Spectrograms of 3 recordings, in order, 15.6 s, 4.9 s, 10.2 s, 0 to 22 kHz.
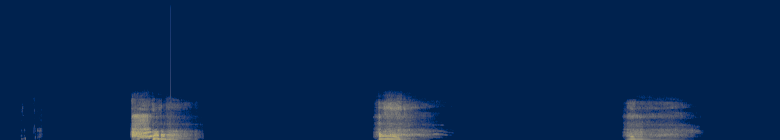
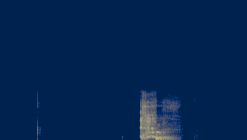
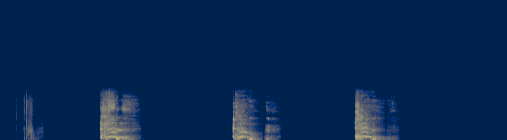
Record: {"exhalation_length": "15.6 s", "exhalation_amplitude": 27620, "exhalation_signal_mean_std_ratio": 0.3, "cough_length": "4.9 s", "cough_amplitude": 29821, "cough_signal_mean_std_ratio": 0.26, "three_cough_length": "10.2 s", "three_cough_amplitude": 30323, "three_cough_signal_mean_std_ratio": 0.32, "survey_phase": "beta (2021-08-13 to 2022-03-07)", "age": "45-64", "gender": "Male", "wearing_mask": "No", "symptom_cough_any": true, "symptom_runny_or_blocked_nose": true, "symptom_onset": "6 days", "smoker_status": "Never smoked", "respiratory_condition_asthma": true, "respiratory_condition_other": false, "recruitment_source": "REACT", "submission_delay": "2 days", "covid_test_result": "Negative", "covid_test_method": "RT-qPCR", "influenza_a_test_result": "Negative", "influenza_b_test_result": "Negative"}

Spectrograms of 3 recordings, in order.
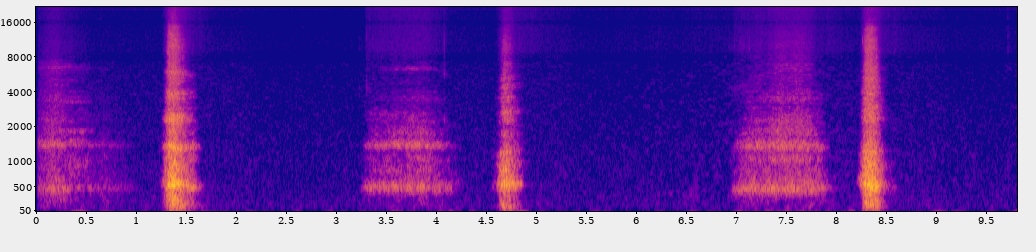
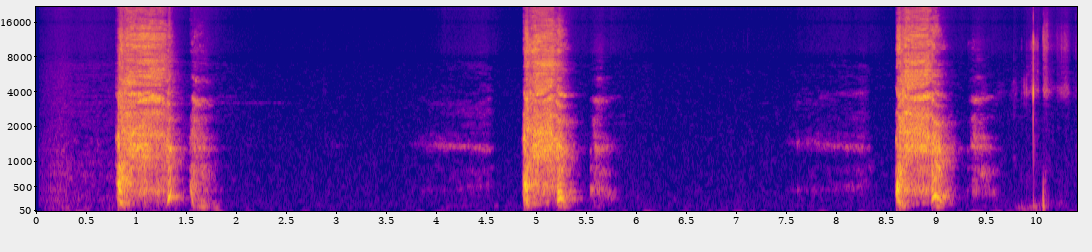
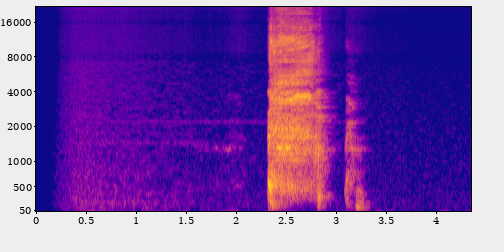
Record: {"exhalation_length": "9.8 s", "exhalation_amplitude": 22464, "exhalation_signal_mean_std_ratio": 0.28, "three_cough_length": "10.4 s", "three_cough_amplitude": 32768, "three_cough_signal_mean_std_ratio": 0.33, "cough_length": "4.4 s", "cough_amplitude": 32768, "cough_signal_mean_std_ratio": 0.3, "survey_phase": "beta (2021-08-13 to 2022-03-07)", "age": "45-64", "gender": "Male", "wearing_mask": "No", "symptom_cough_any": true, "symptom_runny_or_blocked_nose": true, "symptom_shortness_of_breath": true, "symptom_fatigue": true, "symptom_fever_high_temperature": true, "symptom_headache": true, "symptom_onset": "4 days", "smoker_status": "Ex-smoker", "respiratory_condition_asthma": false, "respiratory_condition_other": false, "recruitment_source": "Test and Trace", "submission_delay": "2 days", "covid_test_result": "Positive", "covid_test_method": "RT-qPCR", "covid_ct_value": 16.4, "covid_ct_gene": "ORF1ab gene", "covid_ct_mean": 17.0, "covid_viral_load": "2600000 copies/ml", "covid_viral_load_category": "High viral load (>1M copies/ml)"}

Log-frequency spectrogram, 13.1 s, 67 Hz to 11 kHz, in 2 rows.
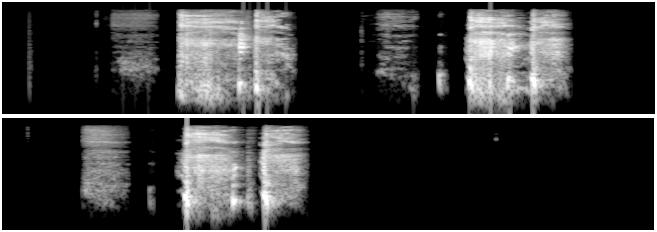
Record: {"three_cough_length": "13.1 s", "three_cough_amplitude": 29046, "three_cough_signal_mean_std_ratio": 0.32, "survey_phase": "beta (2021-08-13 to 2022-03-07)", "age": "65+", "gender": "Male", "wearing_mask": "No", "symptom_cough_any": true, "symptom_runny_or_blocked_nose": true, "symptom_onset": "11 days", "smoker_status": "Ex-smoker", "respiratory_condition_asthma": true, "respiratory_condition_other": false, "recruitment_source": "REACT", "submission_delay": "2 days", "covid_test_result": "Positive", "covid_test_method": "RT-qPCR", "covid_ct_value": 26.6, "covid_ct_gene": "E gene", "influenza_a_test_result": "Negative", "influenza_b_test_result": "Negative"}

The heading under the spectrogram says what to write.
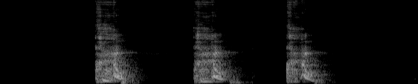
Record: {"three_cough_length": "4.2 s", "three_cough_amplitude": 5948, "three_cough_signal_mean_std_ratio": 0.39, "survey_phase": "beta (2021-08-13 to 2022-03-07)", "age": "18-44", "gender": "Female", "wearing_mask": "No", "symptom_none": true, "smoker_status": "Never smoked", "respiratory_condition_asthma": false, "respiratory_condition_other": false, "recruitment_source": "REACT", "submission_delay": "1 day", "covid_test_result": "Negative", "covid_test_method": "RT-qPCR"}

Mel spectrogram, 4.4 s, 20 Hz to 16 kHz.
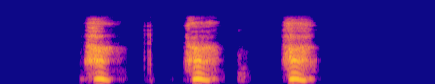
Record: {"exhalation_length": "4.4 s", "exhalation_amplitude": 28611, "exhalation_signal_mean_std_ratio": 0.31, "survey_phase": "alpha (2021-03-01 to 2021-08-12)", "age": "18-44", "gender": "Female", "wearing_mask": "No", "symptom_fatigue": true, "smoker_status": "Never smoked", "respiratory_condition_asthma": true, "respiratory_condition_other": false, "recruitment_source": "Test and Trace", "submission_delay": "2 days", "covid_test_result": "Positive", "covid_test_method": "RT-qPCR", "covid_ct_value": 23.5, "covid_ct_gene": "ORF1ab gene", "covid_ct_mean": 23.8, "covid_viral_load": "16000 copies/ml", "covid_viral_load_category": "Low viral load (10K-1M copies/ml)"}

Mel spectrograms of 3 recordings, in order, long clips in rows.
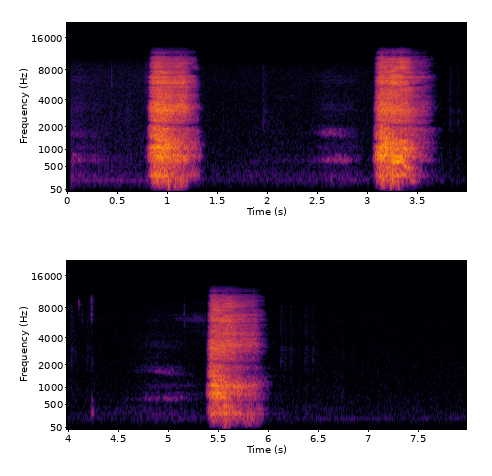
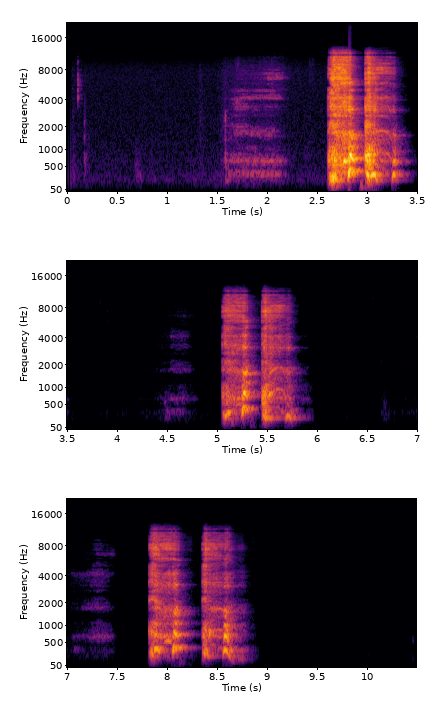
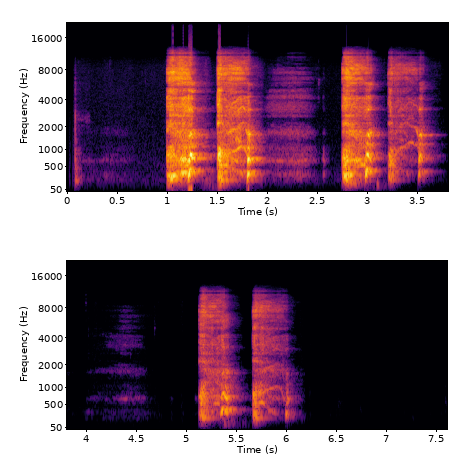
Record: {"exhalation_length": "8.0 s", "exhalation_amplitude": 8683, "exhalation_signal_mean_std_ratio": 0.31, "three_cough_length": "10.5 s", "three_cough_amplitude": 29982, "three_cough_signal_mean_std_ratio": 0.24, "cough_length": "7.6 s", "cough_amplitude": 32768, "cough_signal_mean_std_ratio": 0.31, "survey_phase": "beta (2021-08-13 to 2022-03-07)", "age": "65+", "gender": "Female", "wearing_mask": "No", "symptom_none": true, "smoker_status": "Never smoked", "respiratory_condition_asthma": false, "respiratory_condition_other": false, "recruitment_source": "REACT", "submission_delay": "2 days", "covid_test_result": "Negative", "covid_test_method": "RT-qPCR"}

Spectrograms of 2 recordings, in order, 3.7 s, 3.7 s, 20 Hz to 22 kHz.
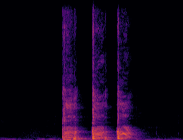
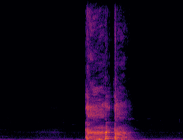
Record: {"three_cough_length": "3.7 s", "three_cough_amplitude": 17859, "three_cough_signal_mean_std_ratio": 0.42, "cough_length": "3.7 s", "cough_amplitude": 21317, "cough_signal_mean_std_ratio": 0.38, "survey_phase": "alpha (2021-03-01 to 2021-08-12)", "age": "18-44", "gender": "Male", "wearing_mask": "No", "symptom_none": true, "smoker_status": "Current smoker (e-cigarettes or vapes only)", "respiratory_condition_asthma": false, "respiratory_condition_other": false, "recruitment_source": "REACT", "submission_delay": "1 day", "covid_test_result": "Negative", "covid_test_method": "RT-qPCR"}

